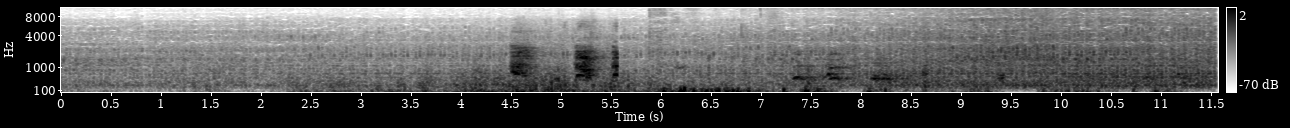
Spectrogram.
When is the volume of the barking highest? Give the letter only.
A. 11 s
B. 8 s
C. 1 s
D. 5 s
D.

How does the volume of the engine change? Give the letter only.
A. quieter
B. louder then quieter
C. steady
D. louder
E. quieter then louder
D.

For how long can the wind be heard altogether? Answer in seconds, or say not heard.
7 s.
